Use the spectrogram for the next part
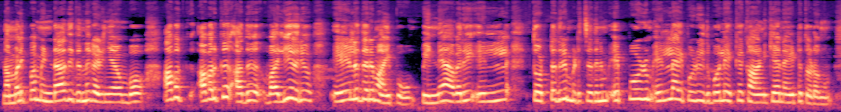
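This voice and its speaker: A woman's voice: sits high, fairly quick, close to an everyday voice. A woman voicing a young husband who insists in a firm, lecturing way that his wife stand up for herself. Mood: firm, indignant.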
